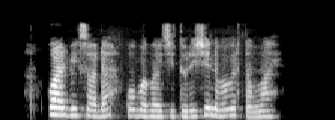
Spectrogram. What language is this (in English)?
Kalenjin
